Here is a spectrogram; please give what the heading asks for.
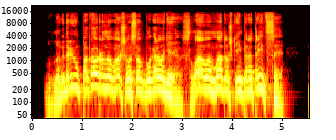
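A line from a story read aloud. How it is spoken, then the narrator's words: Full-throated bark. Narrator (Russian): Гаркнул во все горло егерь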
